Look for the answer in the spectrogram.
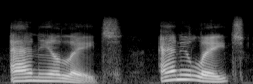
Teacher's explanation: Também não tem participação do H. Ele fica mudo entre duas vogais.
